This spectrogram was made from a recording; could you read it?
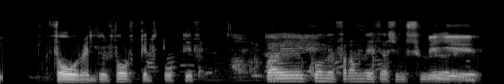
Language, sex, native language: Icelandic, other, Japanese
